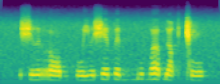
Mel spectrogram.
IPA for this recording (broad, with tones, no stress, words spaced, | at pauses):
ʃɨː˨rɔː˨b k͡pu˨jɨ˦ʃe˦pe˦b ɡ͡bu˦bɐː˦ ɓɨː˨qǁu˨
